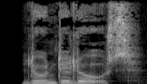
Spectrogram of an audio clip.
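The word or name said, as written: luntelås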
